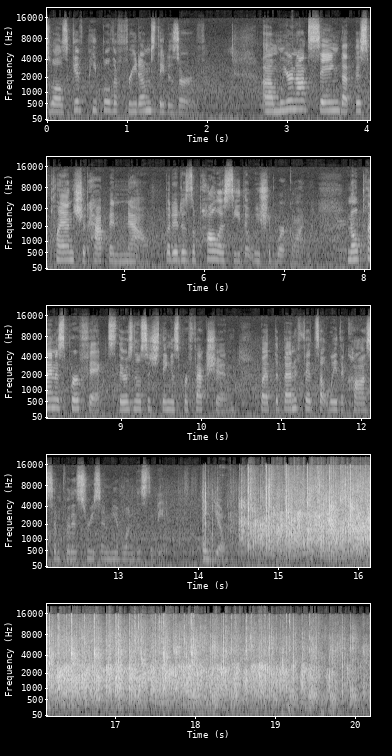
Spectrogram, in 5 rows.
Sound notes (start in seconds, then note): 14.3 applause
